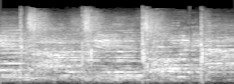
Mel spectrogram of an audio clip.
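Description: Children's folk choir singing a Russian folk song in chorus, with sharp sibilant consonants standing out.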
